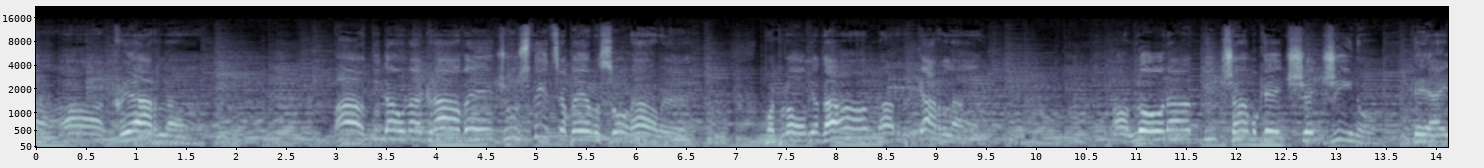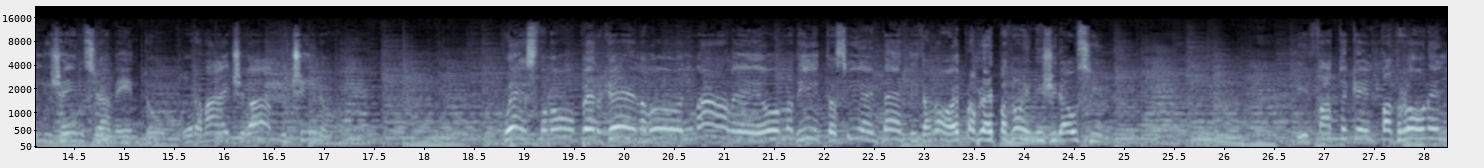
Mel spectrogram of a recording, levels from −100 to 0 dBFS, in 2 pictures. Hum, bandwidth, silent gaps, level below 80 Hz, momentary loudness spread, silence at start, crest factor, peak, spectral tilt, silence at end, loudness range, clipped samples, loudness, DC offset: none; 14 kHz; none; -48 dBFS; 12 LU; 0 s; 20 dB; -6 dBFS; -4.5 dB/octave; 0 s; 4 LU; under 0.1%; -25 LUFS; under 0.1%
